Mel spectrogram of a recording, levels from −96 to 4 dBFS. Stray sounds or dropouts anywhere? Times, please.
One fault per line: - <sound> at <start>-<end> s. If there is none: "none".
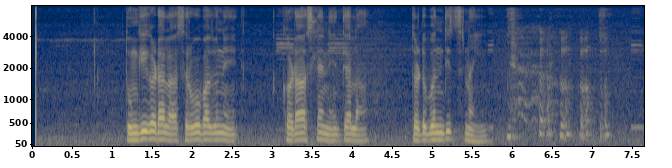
- laugh at 5.9-7.3 s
